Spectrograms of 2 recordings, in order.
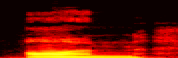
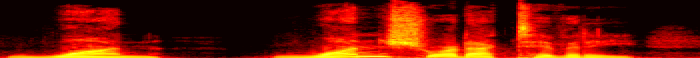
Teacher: the word one starts with the W sound okay some students pronounce it like on but that's not correct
